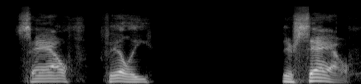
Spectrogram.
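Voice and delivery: slow, thick South Philly drawl; broad South Philly demo; South Philly accent. Shown as a demonstration. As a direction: stretch the Philly vowel in South. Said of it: "I can totally do the Philly thing".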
